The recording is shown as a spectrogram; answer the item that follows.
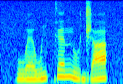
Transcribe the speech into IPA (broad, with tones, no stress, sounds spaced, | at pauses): w ɛ˨ w i˧ k ɛ˧ n u˨ d͡ʒ a˨˦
